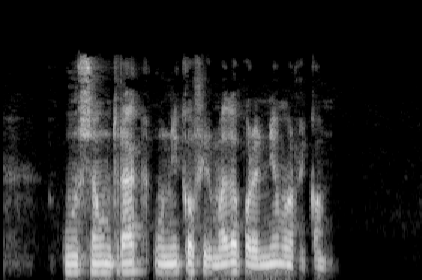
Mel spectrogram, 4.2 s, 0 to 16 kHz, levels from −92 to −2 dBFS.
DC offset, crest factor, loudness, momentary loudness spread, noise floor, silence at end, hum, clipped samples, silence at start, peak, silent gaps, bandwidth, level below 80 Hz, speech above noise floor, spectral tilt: under 0.1%; 18 dB; -18 LUFS; 12 LU; -82 dBFS; 0.95 s; none; under 0.1%; 0.65 s; -2 dBFS; none; 7.8 kHz; -58 dBFS; 64 dB; -5 dB/octave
